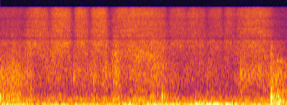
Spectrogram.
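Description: Faint rubbing of a damp cloth over self-adhesive vinyl contact paper, in repeated strokes, smoothing the film down onto a plywood panel to press out air gaps.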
